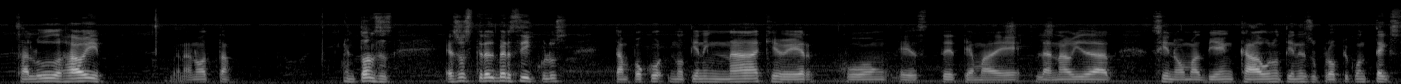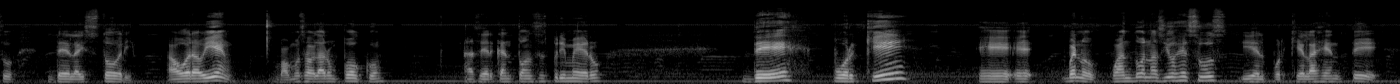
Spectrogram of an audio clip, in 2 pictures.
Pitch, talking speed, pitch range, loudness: 130 Hz, 120 wpm, 120-145 Hz, -31 LUFS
